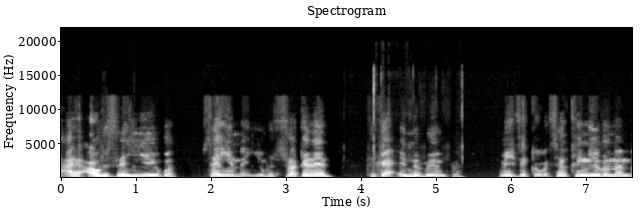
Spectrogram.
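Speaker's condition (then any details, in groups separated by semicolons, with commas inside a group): Quadriplegic cerebral palsy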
